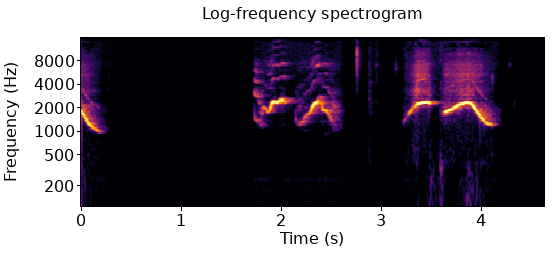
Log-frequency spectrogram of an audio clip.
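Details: Pet male cockatiel singing indoors while its owner sings along and encourages it: a short falling whistle, then a pair of harmonic-rich rising-and-falling whistled phrases, then two longer warbling whistles after a brief pause.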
